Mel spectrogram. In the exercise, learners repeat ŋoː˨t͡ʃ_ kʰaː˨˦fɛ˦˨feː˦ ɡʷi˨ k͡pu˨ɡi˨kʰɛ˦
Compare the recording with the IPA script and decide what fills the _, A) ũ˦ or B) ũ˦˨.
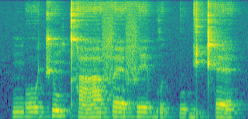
A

